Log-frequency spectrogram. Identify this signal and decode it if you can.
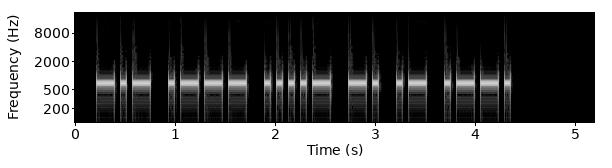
Morse code, heard as a keyed tone, about 21 wpm, 700 Hz. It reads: KJ4NAP
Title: USA Callsign DE Callsign - 6 Characters - 20wpm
